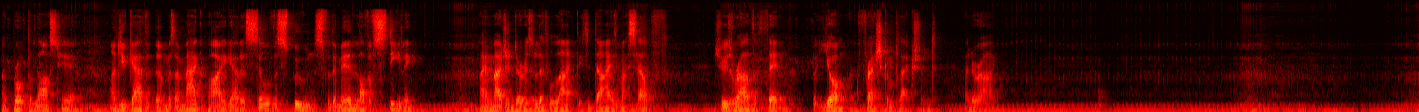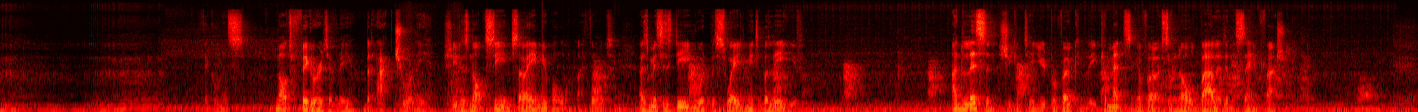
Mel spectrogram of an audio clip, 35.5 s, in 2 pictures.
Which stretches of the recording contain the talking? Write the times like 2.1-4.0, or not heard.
0.0-5.2, 6.0-12.4, 20.3-27.8, 29.6-33.9.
